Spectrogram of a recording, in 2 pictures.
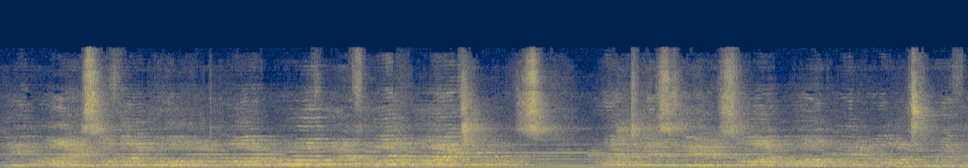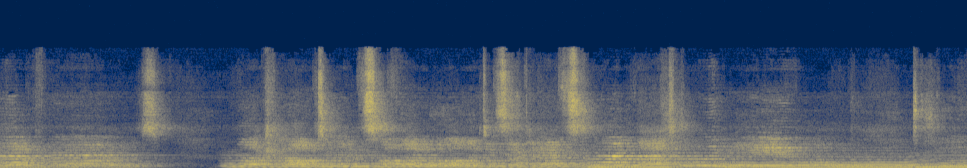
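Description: Mixed chamber choir singing sustained chords, with deep held bass notes underneath; the singing breaks off briefly a little past halfway, then resumes.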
